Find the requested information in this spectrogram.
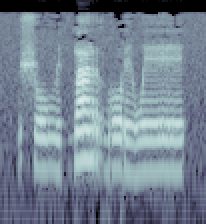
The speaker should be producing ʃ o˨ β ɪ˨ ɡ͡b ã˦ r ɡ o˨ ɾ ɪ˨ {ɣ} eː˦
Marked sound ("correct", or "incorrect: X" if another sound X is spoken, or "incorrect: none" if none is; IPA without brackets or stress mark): incorrect: w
